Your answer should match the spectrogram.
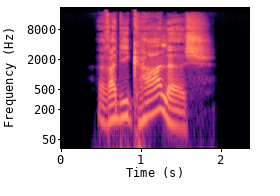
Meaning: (adjective) involving radicals; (adverb) radically
- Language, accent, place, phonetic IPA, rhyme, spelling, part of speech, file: German, Germany, Berlin, [ʁadiˈkaːlɪʃ], -aːlɪʃ, radikalisch, adjective, De-radikalisch.ogg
